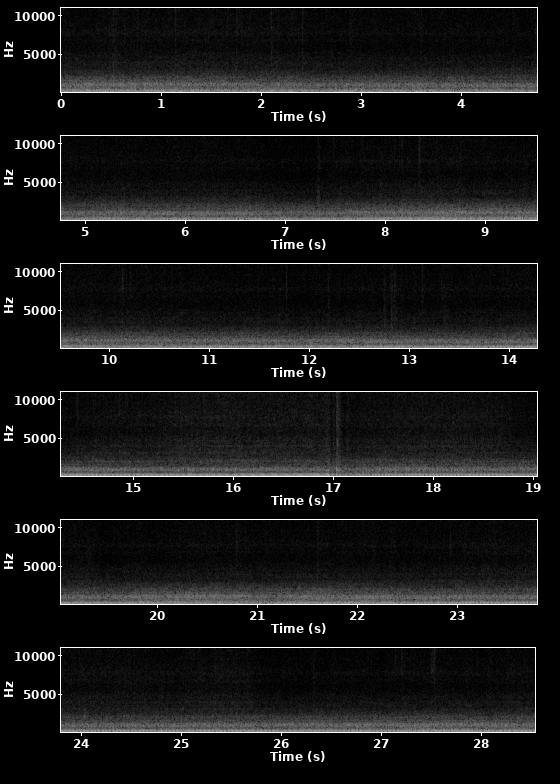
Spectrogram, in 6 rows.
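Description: Mercedes CLA45 AMG's turbocharged four-cylinder engine and exhaust cruising steadily over road noise. About twelve seconds in, the engine note steps up and climbs for about five seconds as the car accelerates. It then drops sharply at a gear change and settles back to a steady cruise.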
